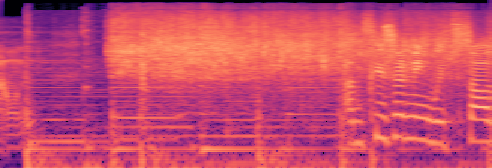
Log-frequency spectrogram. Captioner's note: sizzling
